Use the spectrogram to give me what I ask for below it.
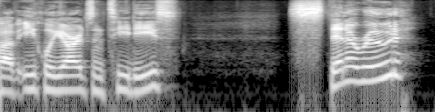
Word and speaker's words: Stenerud: equal yards and TDS stenarood that's how you say it Jan stenerud that's a hard one it's the Norwegian name it's tough don't pursue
